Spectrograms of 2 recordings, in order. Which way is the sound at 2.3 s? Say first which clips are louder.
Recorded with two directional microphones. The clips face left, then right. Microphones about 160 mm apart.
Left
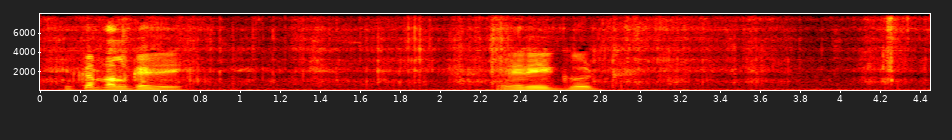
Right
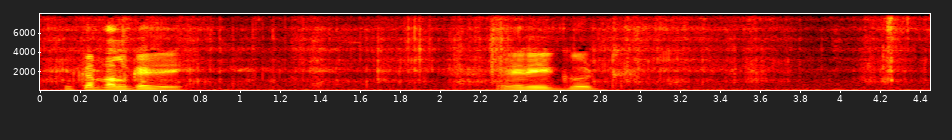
Right 1 dB; 10° left (ahead or behind).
